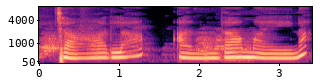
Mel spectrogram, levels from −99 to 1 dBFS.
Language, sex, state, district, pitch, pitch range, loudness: Telugu, female, Andhra Pradesh, Sri Satya Sai, 215 Hz, 195-225 Hz, -14 LUFS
